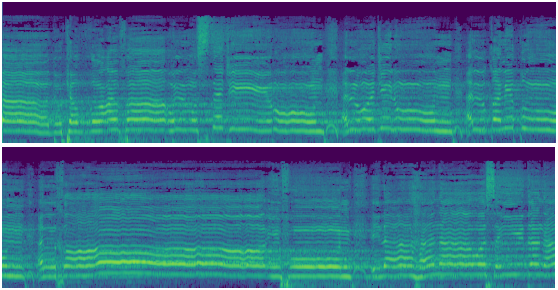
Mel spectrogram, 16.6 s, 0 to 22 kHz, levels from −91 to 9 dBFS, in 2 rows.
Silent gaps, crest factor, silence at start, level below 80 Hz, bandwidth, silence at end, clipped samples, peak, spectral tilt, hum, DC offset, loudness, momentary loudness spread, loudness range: none; 14 dB; 0 s; -42 dBFS; 15.5 kHz; 0 s; under 0.1%; -4 dBFS; -2.5 dB/octave; none; under 0.1%; -17 LUFS; 8 LU; 5 LU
